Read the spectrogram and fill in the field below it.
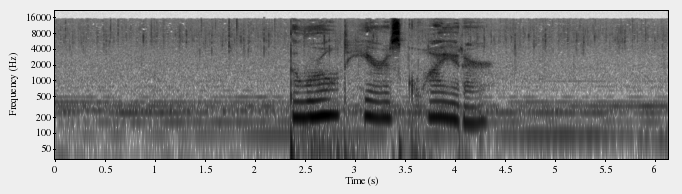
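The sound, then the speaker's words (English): Steady, soft rain falls throughout, a continuous hiss over a low background hum, while a calm voice speaks briefly near the middle. “Curls of smoke rise from chimneys and haunt the rain as they slither toward the clouds.”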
